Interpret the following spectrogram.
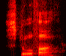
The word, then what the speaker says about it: Stuhlfauth: Okay, can you please state your name for the record and My name's Stuhlfoth. I'm can you please spell that for Tony? Your last name. It's S. No. Stuhlfauth. Stuhlfoth.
